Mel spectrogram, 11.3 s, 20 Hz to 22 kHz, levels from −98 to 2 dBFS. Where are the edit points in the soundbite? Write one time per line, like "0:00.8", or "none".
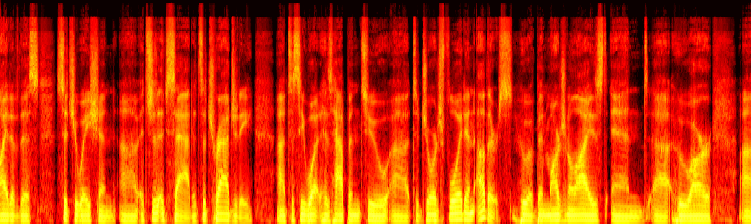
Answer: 0:02.5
